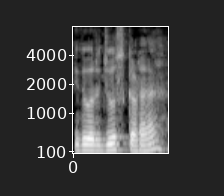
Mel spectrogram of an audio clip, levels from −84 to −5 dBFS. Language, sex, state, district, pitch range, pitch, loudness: Tamil, male, Tamil Nadu, Kanyakumari, 130-145 Hz, 135 Hz, -15 LUFS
